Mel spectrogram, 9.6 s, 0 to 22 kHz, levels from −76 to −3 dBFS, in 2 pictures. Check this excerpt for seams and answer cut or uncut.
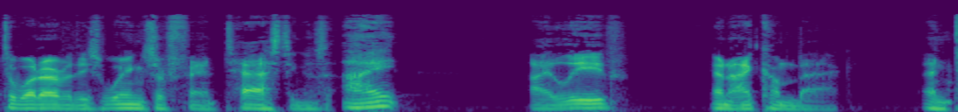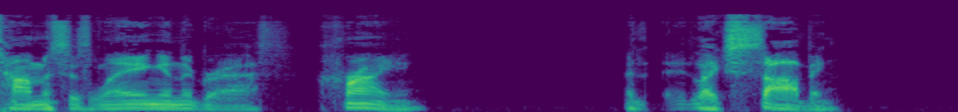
uncut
